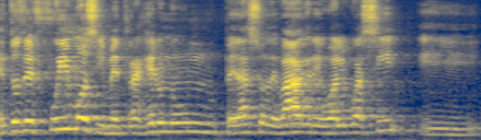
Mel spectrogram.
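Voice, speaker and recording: A man with an Argentine accent, ordinary pitch variation, audible room echo and noticeable background noise. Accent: Argentine accent, noticed by Mexicans. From Argentina, Buenos Aires province (small coastal town). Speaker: missionary. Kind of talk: casual interview, anecdotes. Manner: animated storytelling.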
